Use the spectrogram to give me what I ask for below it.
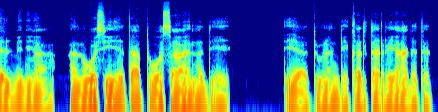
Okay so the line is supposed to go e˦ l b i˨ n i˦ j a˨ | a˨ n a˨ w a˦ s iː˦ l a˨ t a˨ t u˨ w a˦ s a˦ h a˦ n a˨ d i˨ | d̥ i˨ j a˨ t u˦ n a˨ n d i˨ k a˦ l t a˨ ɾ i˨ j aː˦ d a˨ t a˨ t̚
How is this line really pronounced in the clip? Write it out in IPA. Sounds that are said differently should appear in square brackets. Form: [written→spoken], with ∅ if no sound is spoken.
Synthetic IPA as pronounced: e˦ l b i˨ n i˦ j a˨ | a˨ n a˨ w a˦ s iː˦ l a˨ t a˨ t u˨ w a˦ s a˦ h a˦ n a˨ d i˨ | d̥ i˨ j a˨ t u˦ n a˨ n d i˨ k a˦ l t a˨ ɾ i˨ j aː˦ d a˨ t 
